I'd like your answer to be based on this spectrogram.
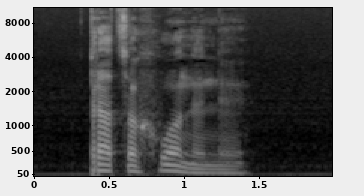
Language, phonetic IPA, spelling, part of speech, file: Polish, [ˌprat͡sɔˈxwɔ̃nːɨ], pracochłonny, adjective, Pl-pracochłonny.ogg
